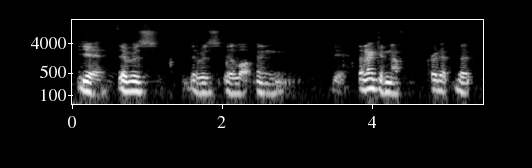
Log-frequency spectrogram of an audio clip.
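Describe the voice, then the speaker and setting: A man in casual, halting discussion as a livestream co-host, thinking aloud in an informal way. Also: medium pitch, poor audio. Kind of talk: casual hobby and military history discussion. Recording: faint background noise, room ambience.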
